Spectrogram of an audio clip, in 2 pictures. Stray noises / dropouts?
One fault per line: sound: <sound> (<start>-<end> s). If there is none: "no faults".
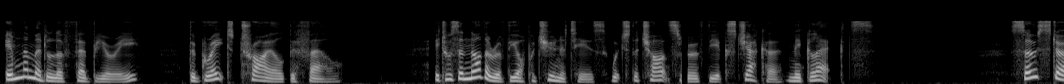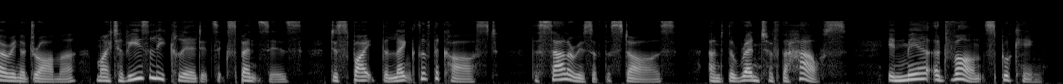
sound: dropout (6.8-6.9 s)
